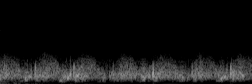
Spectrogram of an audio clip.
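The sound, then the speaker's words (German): A muffled, whooshing heartbeat announcing new life pulses steadily, about three beats at a fairly quick, even rhythm, continuous with a constant low rumble beneath and no voices. “Den Herzschlag?”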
